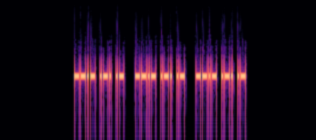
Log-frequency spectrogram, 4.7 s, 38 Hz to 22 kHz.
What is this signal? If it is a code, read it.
Morse code, heard as a keyed tone, about 50 wpm, 700 Hz. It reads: QRA QRA QRA
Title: Q-Codes Repeated 3x 50wpm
